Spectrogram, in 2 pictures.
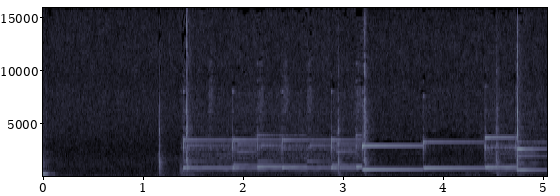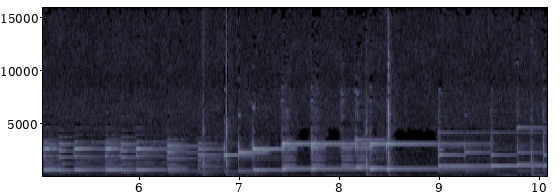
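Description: Tecknet WA638 plug-in wireless doorbell receiver playing one of its electronic chime melodies as its melody button is pressed to choose a tune. A click about a second in, then a tune of stepped beeping notes that runs on.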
